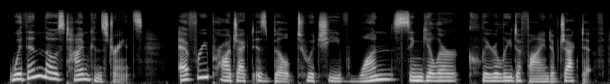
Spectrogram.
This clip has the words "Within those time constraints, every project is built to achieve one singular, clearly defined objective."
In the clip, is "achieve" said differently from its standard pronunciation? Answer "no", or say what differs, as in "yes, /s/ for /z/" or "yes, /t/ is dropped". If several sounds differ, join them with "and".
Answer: no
